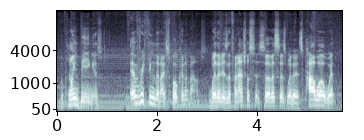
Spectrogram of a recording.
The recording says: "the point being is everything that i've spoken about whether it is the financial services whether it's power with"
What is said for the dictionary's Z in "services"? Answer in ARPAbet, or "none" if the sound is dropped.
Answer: Z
